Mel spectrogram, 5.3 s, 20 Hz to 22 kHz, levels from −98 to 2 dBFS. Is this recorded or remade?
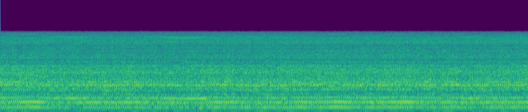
recorded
